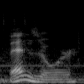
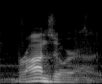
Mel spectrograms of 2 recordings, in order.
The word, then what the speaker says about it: Bronzor: A Benzor. Bronzor. Okay. Just mispronouncing Pokemon over here.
